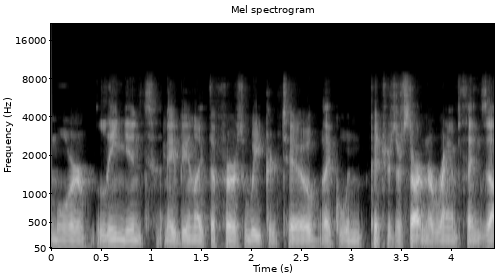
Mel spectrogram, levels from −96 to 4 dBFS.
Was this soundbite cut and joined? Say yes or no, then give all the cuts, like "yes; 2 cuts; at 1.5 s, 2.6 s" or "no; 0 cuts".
yes; 1 cut; at 1.1 s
